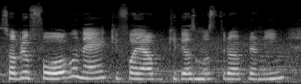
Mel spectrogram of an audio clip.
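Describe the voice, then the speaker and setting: With noticeable background noise behind her, a woman talks at a fairly quick pace in a high pitch. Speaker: preacher. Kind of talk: sermon. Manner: fast.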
